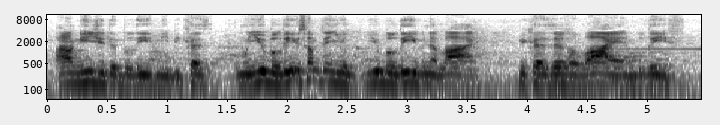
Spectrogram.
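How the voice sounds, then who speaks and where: A man's voice: mid-range voice, steady tone, fast, a bit bright, a little hiss or hum. A man giving a casual, preachy livestream monologue, repeating himself and laughing often. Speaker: livestream host. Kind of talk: casual live-stream monologue.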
